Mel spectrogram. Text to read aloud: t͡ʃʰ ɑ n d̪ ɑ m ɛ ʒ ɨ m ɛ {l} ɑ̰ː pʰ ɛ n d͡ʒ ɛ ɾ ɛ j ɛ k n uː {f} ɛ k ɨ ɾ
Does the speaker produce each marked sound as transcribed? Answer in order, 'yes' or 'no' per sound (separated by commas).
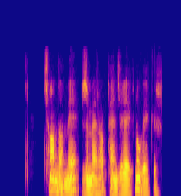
no, no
